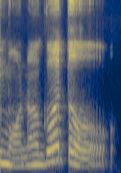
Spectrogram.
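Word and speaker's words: 物事: Ini juga dibacanya kan koto karena mereka digabung jadi monogoto. Benda-benda atau Iya.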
